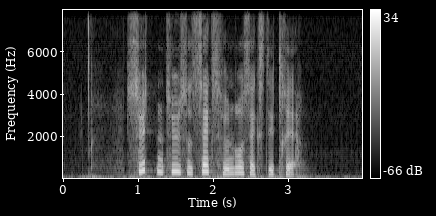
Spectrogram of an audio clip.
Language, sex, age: Norwegian, female, 57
